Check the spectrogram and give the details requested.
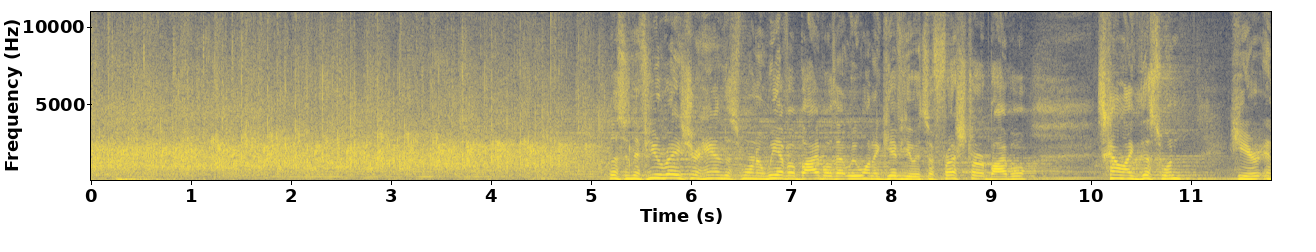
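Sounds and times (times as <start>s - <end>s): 
audience applause: 0.0s - 8.2s
speech: 5.2s - 11.7s.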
